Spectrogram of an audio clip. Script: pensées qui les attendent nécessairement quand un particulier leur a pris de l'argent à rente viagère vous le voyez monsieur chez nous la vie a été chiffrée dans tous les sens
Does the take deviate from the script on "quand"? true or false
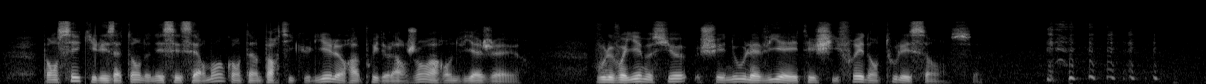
false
